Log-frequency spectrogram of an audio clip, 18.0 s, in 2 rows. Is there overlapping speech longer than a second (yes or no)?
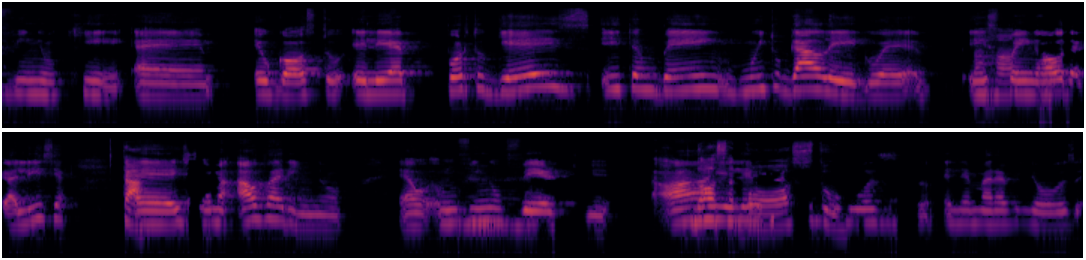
yes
